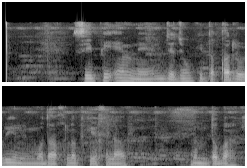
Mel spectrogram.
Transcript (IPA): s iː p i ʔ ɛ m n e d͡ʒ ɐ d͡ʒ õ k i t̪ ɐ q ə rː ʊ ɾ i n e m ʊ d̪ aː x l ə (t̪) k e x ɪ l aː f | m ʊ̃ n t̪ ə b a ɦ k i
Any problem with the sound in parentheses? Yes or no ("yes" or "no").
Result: no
